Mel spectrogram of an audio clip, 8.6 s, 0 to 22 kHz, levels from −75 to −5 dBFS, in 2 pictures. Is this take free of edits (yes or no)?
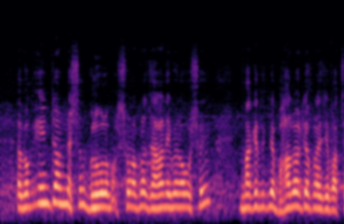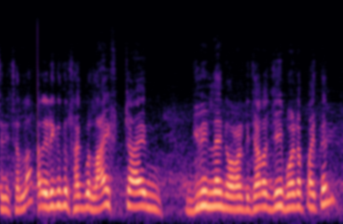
no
